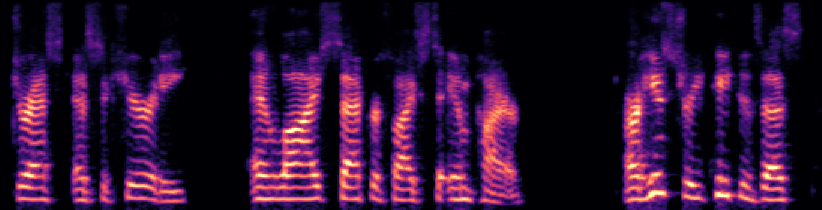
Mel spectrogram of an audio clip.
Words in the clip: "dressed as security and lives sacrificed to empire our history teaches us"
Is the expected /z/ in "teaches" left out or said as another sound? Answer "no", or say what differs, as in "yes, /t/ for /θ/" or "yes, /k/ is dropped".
no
